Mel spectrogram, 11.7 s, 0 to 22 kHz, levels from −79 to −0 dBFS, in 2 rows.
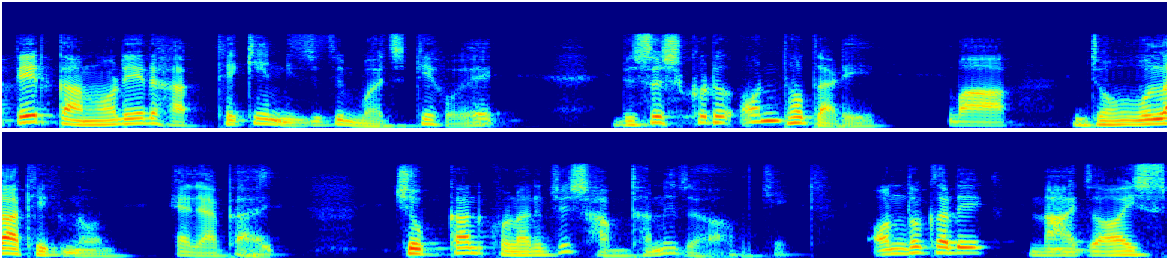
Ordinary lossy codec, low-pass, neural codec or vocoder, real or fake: none; none; codec, 16 kHz, 0.5 kbps, X-Codec, HuBERT features, trained on balanced general audio; fake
